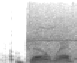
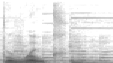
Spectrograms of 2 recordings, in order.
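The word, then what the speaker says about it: Barok: well then Mr norodo is it Barack bar rock or baroque that I think it's bar Rock you know what I'ma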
